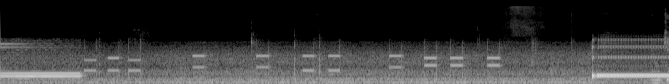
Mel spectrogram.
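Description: Landline dial tone through a Panasonic cordless phone base's speakerphone, cut off after about a second as a number is dialled on the base keypad: about a dozen touch-tone (DTMF) beeps at uneven spacing. Near the end a loud steady ringback tone starts on the line as the call rings through.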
